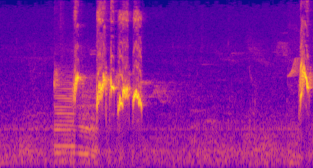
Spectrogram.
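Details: Red-whiskered bulbul singing in Thailand, played to stimulate or train birds; a short buzzy note then a quick run of four slurred, warbling notes, and one clear whistle after a pause.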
